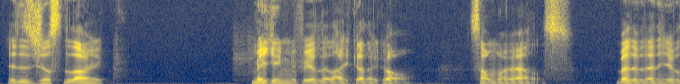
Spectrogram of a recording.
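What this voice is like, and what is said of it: Creaky voice. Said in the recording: “I'm not crying, by the way. My voice is getting creaky.”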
